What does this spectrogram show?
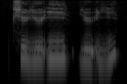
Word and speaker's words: queue: u e u e the last five letters are sorry the last four letters are of course redundant just silence spell it with one letter it's a queue with four silent letters after it yeah god god help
